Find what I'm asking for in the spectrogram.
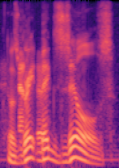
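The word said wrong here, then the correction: ZiL: Is it Zills? – That's what we're told. It might be pronounced Zeal. What is it? Zeal. Evelyn tells us it's a Zeal.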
